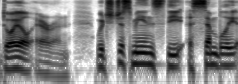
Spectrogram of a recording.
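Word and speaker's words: Dáil Éireann: They called it Doll Aaron, pronounced Doyle Aaron, which just means the Assembly of Ireland.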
